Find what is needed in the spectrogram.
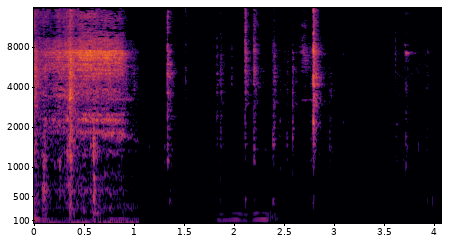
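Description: Cardboard product boxes handled on a table: a brief rustling scrape at the start, then scattered light clicks and taps.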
